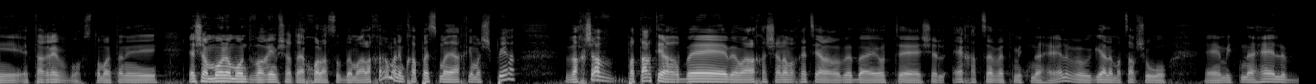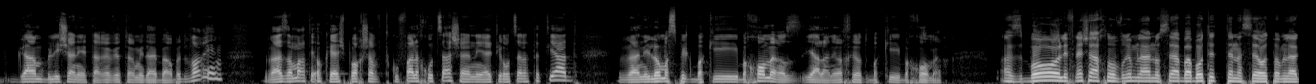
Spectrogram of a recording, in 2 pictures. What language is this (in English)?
Hebrew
